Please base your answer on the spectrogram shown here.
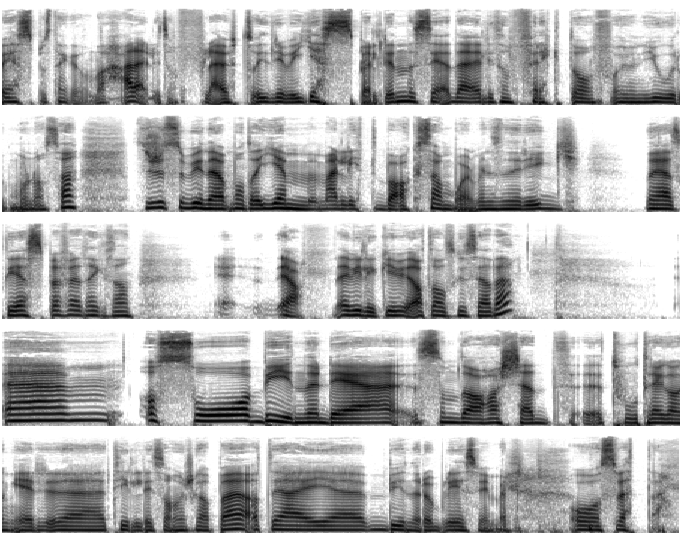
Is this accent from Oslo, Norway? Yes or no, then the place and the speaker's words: yes; Oslo, Norway; Der hvor jeg vokste opp i Oscars gate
